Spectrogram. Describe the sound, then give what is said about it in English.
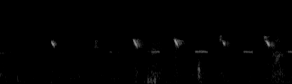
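A bird chirps in several short, sharp, high notes, faint and irregularly spaced, with softer calls scattered between them. “You are hearing the bird.”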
